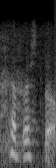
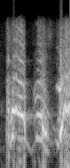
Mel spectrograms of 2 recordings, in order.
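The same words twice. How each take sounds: First: Said in the usual way. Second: Very high, loud shriek of disbelief; real distraught shriek; hysterical scream. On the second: Real, not acted. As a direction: scream the question in a breakdown. Same question escalates into scream.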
